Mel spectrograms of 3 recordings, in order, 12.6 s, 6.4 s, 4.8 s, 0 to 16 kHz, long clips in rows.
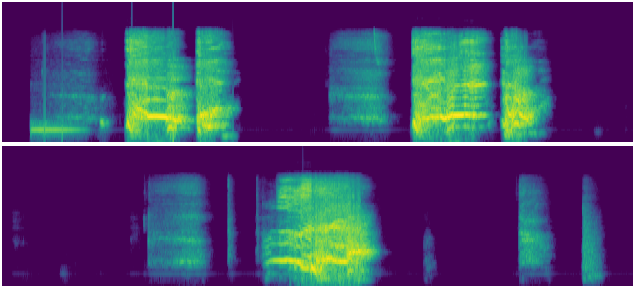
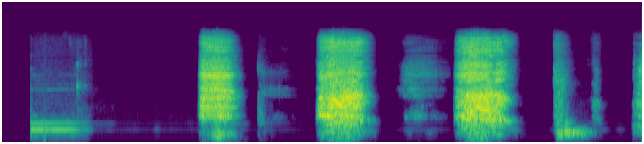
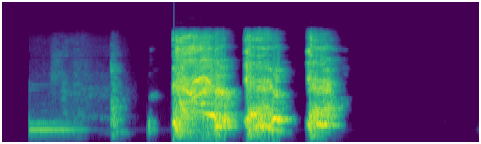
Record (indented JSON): {
  "three_cough_length": "12.6 s",
  "three_cough_amplitude": 32768,
  "three_cough_signal_mean_std_ratio": 0.45,
  "exhalation_length": "6.4 s",
  "exhalation_amplitude": 31233,
  "exhalation_signal_mean_std_ratio": 0.41,
  "cough_length": "4.8 s",
  "cough_amplitude": 32768,
  "cough_signal_mean_std_ratio": 0.49,
  "survey_phase": "beta (2021-08-13 to 2022-03-07)",
  "age": "65+",
  "gender": "Male",
  "wearing_mask": "No",
  "symptom_cough_any": true,
  "symptom_diarrhoea": true,
  "symptom_fatigue": true,
  "symptom_headache": true,
  "smoker_status": "Never smoked",
  "respiratory_condition_asthma": false,
  "respiratory_condition_other": false,
  "recruitment_source": "Test and Trace",
  "submission_delay": "1 day",
  "covid_test_result": "Positive",
  "covid_test_method": "RT-qPCR"
}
